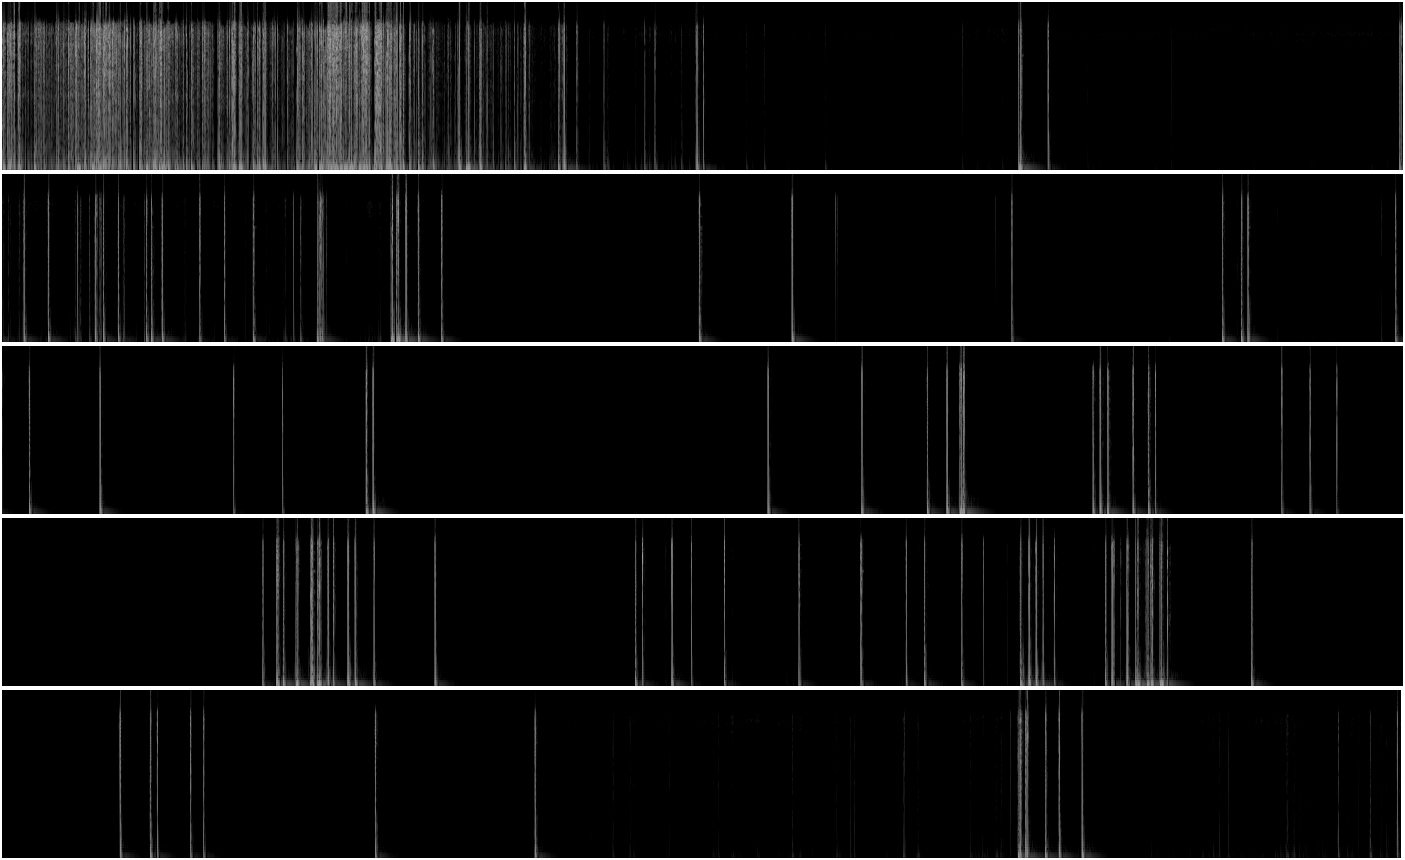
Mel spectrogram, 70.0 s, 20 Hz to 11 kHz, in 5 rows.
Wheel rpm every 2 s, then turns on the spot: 230, 230, 230, 230, 230, 230, 220, 230, 230, 230, 230, 230, 230, 230, 220, 200, 190, 220, 230, 230, 230, 230, 230, 230, 230, 240, 230, 230, 230, 240, 230, 230, 200, 200, 220.
none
